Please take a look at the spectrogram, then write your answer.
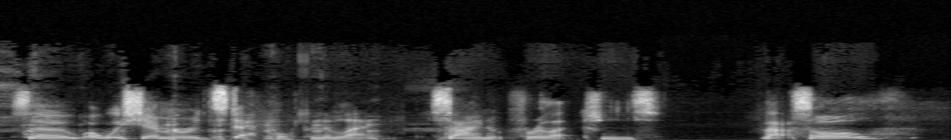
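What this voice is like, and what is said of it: Northwest English accent. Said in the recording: “I love ... accent. I'm sensing she's from the northwest of England”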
